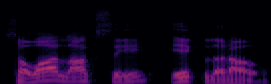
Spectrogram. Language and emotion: Assamese, neutral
